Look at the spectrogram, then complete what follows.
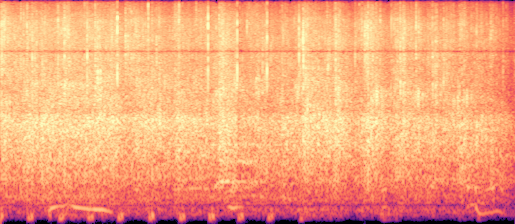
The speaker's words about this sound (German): Danke, dass ihr damals den Mut hattet, wirklich diesem Herz für Ansbach nachzugehen. Yes, echt einen riesen Applaus dafür.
